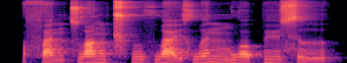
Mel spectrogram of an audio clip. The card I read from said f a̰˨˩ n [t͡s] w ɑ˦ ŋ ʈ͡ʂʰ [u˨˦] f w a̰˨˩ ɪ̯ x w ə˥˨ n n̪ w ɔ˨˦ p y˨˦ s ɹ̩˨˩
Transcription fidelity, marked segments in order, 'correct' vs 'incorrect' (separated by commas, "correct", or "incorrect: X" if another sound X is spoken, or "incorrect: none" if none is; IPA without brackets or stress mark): correct, correct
